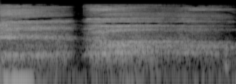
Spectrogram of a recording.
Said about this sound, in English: Deep breathing. That good ass prana baby, in the words of my guy. breathing in that good ass prana baby. um, deep breaths.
